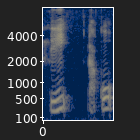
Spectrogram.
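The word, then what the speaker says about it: 梨: 기억해 둬야 될게 있죠 중국에서 배는 리라고 발음합니다 근데 헤어지자 이별하다라는 표현에 리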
